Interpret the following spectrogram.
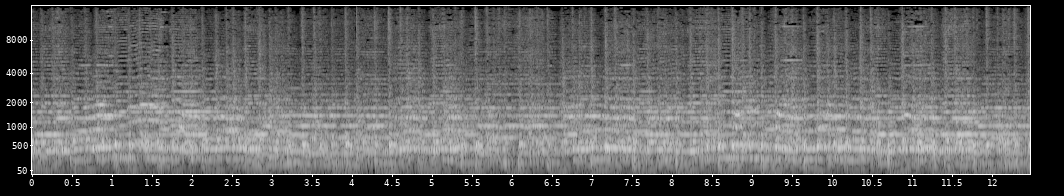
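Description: Kashmiri folk ensemble playing: harmonium and a bowed sarangi carry the melody, a clay-pot nout is drummed with the hands, and a rabab is plucked, in a steady, unbroken passage.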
